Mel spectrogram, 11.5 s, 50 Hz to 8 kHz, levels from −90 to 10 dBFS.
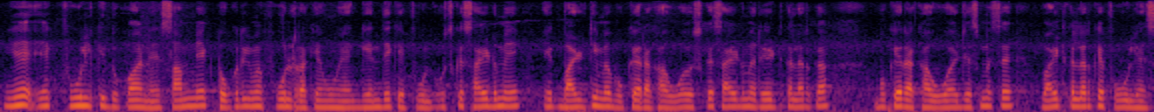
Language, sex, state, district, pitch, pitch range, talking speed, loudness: Hindi, male, Chhattisgarh, Bilaspur, 145 Hz, 135-155 Hz, 230 wpm, -33 LUFS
